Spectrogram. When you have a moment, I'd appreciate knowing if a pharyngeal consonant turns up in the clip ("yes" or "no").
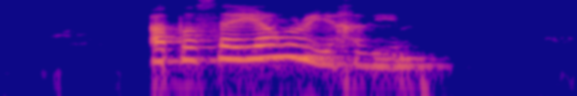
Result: no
